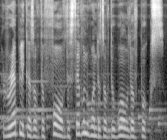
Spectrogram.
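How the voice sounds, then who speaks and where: A woman's voice: on the low side, brisk. News lady narrating a report, music playing behind.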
